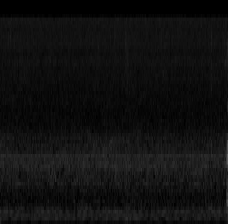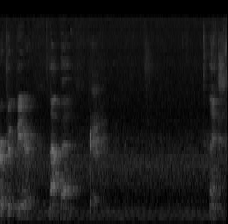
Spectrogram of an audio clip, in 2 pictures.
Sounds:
Speech

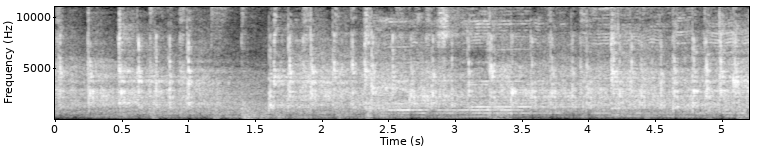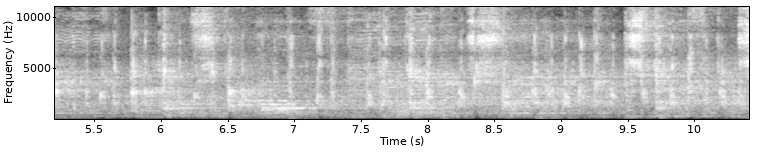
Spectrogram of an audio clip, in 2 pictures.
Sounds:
Tap, Music

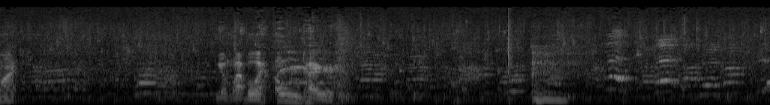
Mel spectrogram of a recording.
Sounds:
Speech

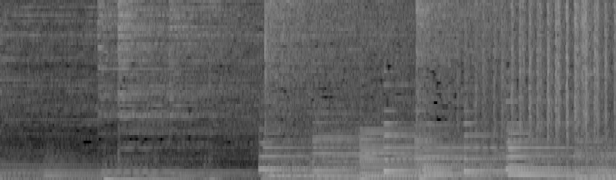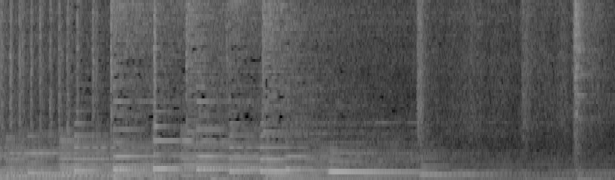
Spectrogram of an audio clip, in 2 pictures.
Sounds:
Music

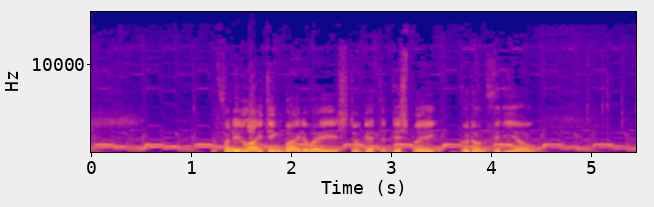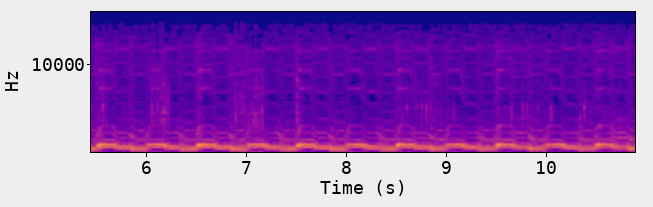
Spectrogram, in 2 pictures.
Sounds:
Speech, Music

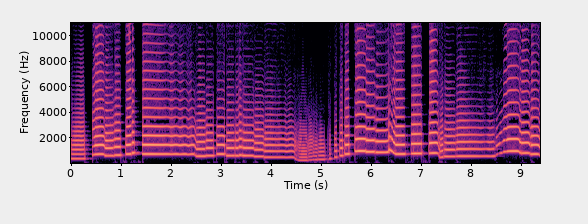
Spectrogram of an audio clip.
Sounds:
playing cornet

